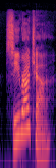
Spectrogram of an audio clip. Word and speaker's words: Sriracha: same amount of Sriracha, which is how I've been told to pronounce it. 3 distinct syllables, Sriracha. Although, you know what? That sounds kind of weird. I'm going back to Sriracha.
